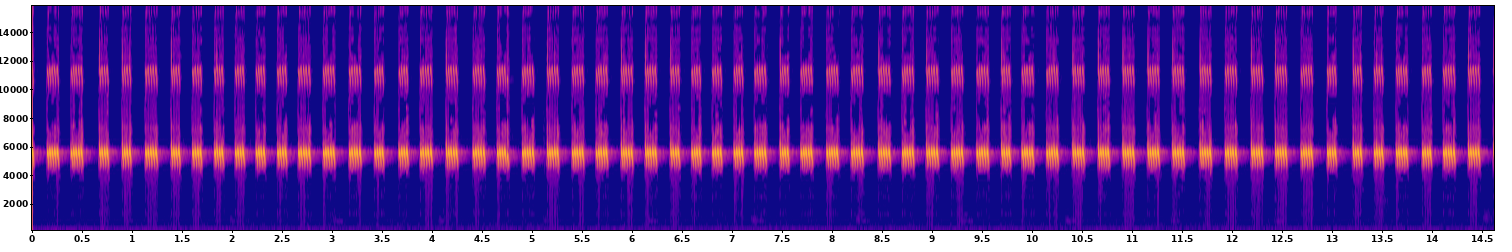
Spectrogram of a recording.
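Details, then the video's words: Rhythmic high-pitched chirps from a male cricket, summer evening, evenly spaced short pulses repeating quickly and without break across the stretch, clean background with nothing else audible. "Cricket Chirping Sound Effect"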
